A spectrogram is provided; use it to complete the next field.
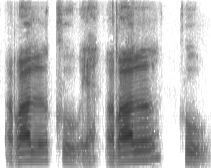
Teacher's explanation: Kemudian di sini ada lam ta'rif lagi ya, seperti tadi, lam sukun. Nah, ini jangan ditekan berlebihan, jangan dipantulkan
